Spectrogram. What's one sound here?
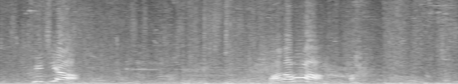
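A young man exclaims loudly into a close microphone.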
